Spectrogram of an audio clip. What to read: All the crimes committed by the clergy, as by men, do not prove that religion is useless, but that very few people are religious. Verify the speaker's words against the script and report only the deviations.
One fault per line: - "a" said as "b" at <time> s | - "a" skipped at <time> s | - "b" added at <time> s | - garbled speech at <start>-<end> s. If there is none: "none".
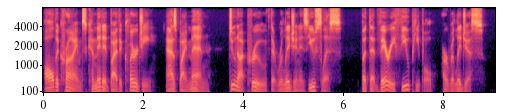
none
